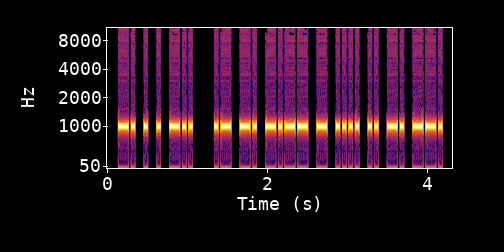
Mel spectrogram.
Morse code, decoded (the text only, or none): NEED ANYTHING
